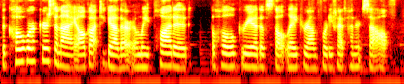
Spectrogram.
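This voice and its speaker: A woman's voice: mid-range voice, steady tone, normal speed, creaky, fairly bright tone, soft background music. An American woman being interviewed, retelling what happened in a blunt, conversational way. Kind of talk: conversational personal recollection.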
